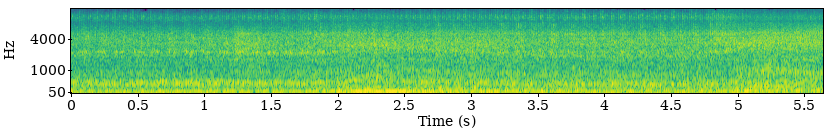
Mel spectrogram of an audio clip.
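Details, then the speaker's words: Audi S6 C5 2002, 4.2 V8 ANK with automatic, with new tensioner: steady smooth idle with low hum and only faint light chatter, running quieter than before; healthy. "І скажу я вам, що на цьому натяжнику зовсім інша робота двигуна. Він тихіше працює."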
